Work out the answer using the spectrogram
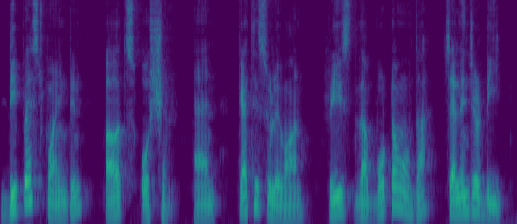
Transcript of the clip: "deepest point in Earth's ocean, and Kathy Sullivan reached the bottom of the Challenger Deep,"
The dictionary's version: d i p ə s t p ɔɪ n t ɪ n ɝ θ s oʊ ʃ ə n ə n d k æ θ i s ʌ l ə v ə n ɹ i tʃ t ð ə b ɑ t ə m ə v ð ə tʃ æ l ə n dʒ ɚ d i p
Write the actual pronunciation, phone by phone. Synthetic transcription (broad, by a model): d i p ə s t p ɔɪ n t ɪ n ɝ t s oʊ ʃ ə n ə n d k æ t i s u l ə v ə n ɹ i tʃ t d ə b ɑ t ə m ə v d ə tʃ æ l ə n dʒ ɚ d i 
